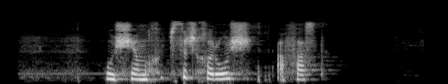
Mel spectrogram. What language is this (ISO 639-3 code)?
abk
